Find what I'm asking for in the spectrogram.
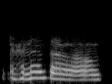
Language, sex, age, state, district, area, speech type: Kashmiri, female, 18-30, Jammu and Kashmir, Pulwama, rural, conversation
